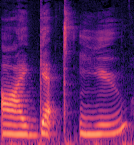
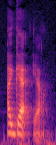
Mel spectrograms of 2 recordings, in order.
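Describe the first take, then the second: First: The t is crisp and 'you' is full. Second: The t sounds like d and 'you' is 'ya'. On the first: It sounds rather posh. "It's rare that I would say" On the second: It sounds more colloquial. "the T becomes more of a D and the U becomes ya"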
